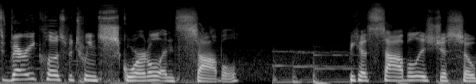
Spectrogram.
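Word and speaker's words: Sobble: Honestly, it's very close between Squirtle and Sabble because Sabel is just so baby. When that Pokémon came out, I was like obsessed with it. Plus, it rhymes with Bobble, so you know.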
